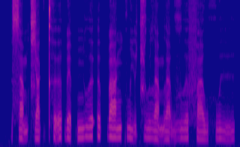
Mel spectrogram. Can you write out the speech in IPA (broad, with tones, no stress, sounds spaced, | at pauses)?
s a̰˧˨ m t͡ɕ a˨˩ k̚ t̪ʰ ə̰ː˧˥ ɓ ɛ˨˩ p̚ ɲ u˨˦ ə̯ ʔ ə˦˥ p̚ ɓ a˧ ŋ k w ḭ˧˨ ə̯ t͡ɕ u˧ l a̰˧˨ m l a̰˧˨ w ɣ u˧ ə̯ f a˨˩ w h w ɨ˧˩˨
